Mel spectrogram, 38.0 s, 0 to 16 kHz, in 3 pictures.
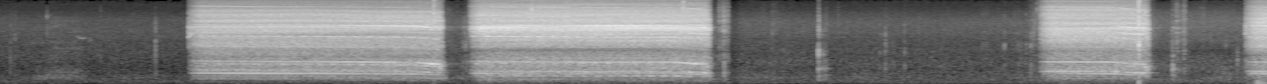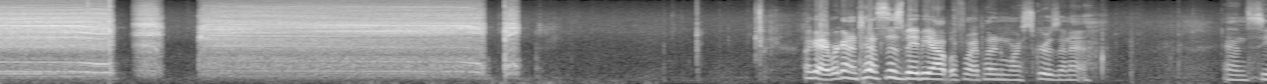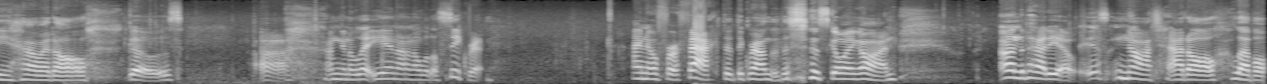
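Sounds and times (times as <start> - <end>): cordless drill whine: 2.0 - 7.4, 10.4 - 11.6, 12.5 - 18.0.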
